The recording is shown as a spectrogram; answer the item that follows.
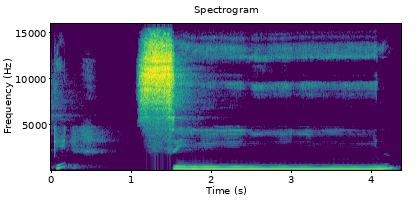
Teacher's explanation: जब हम सीन को पढ़ते हैं तो हम इसको तीन सेकंड्स के लिए लंबा करते हैं।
